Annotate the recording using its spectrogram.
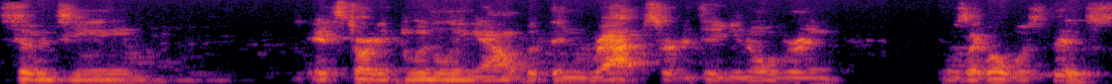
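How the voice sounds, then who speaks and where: A man speaks at a fairly quick pace but takes long, frequent pauses. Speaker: rapper. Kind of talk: interview. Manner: fast; casual, filler-heavy.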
